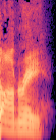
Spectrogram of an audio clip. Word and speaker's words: Henri: I call it Henry, but it's not Henry. – It's Henri. – Henri, yeah. It's French. – The H is silent.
